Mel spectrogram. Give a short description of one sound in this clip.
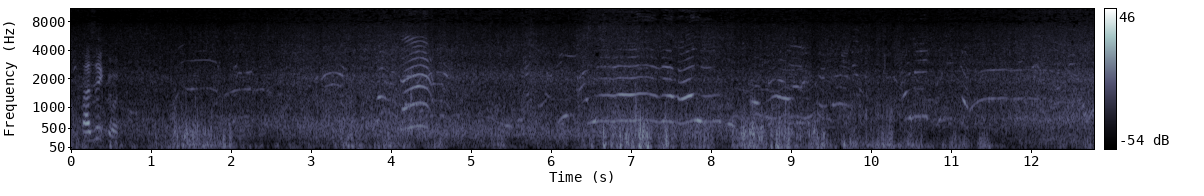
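Waves wash and break gently on the shore.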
